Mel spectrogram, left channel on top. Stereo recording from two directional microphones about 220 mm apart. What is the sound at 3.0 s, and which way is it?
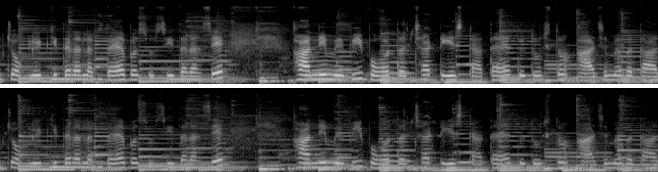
Music, 5° left (ahead or behind).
